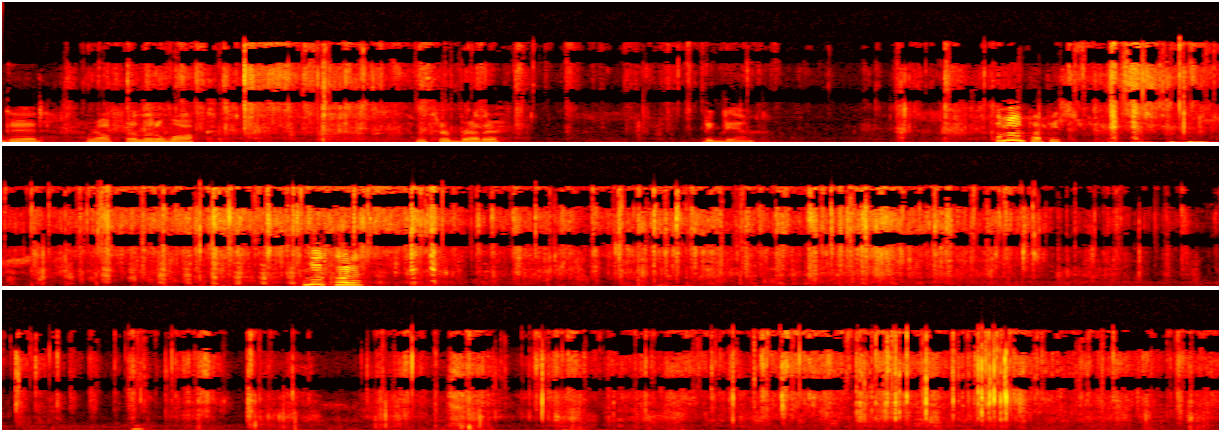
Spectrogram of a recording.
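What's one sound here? Dogs' paws crunch softly on dry leaves and twigs.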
